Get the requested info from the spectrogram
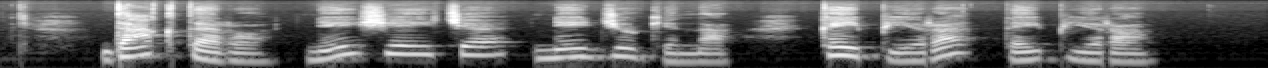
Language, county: Lithuanian, Vilnius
